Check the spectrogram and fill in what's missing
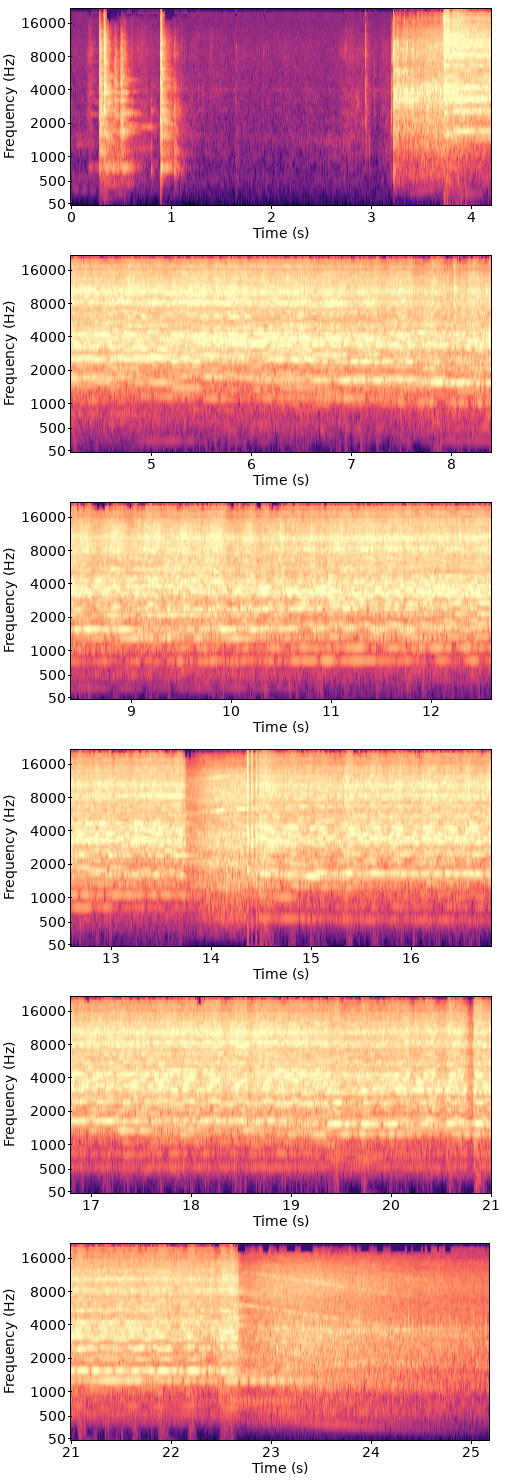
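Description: Angle grinder cutting and cleaning steel for a hitch-type motorcycle luggage rack, a few short taps then a loud sustained high whine with a brief dip midway, close and steady, winding down at the end.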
